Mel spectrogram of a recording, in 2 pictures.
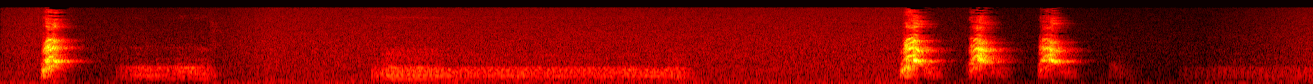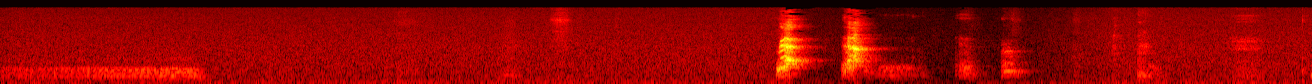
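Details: Chihuahua angry at a towel, giving sharp bursts of barking: a single bark, then a quick run of three, later a pair, with long low harmonic growling passages in between and quiet gaps.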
